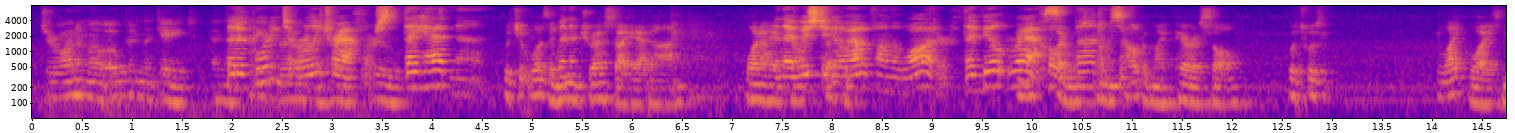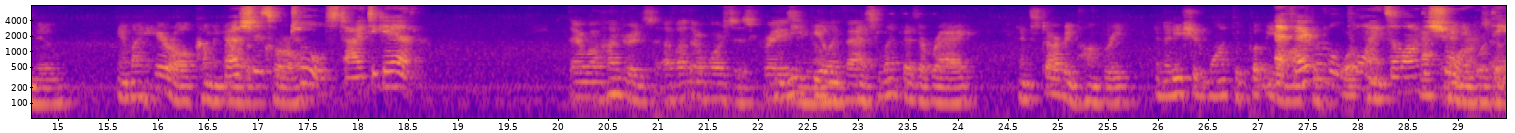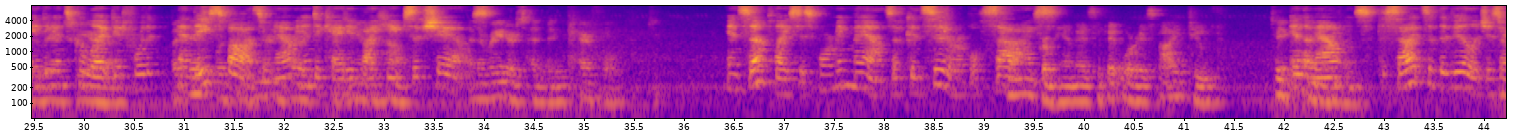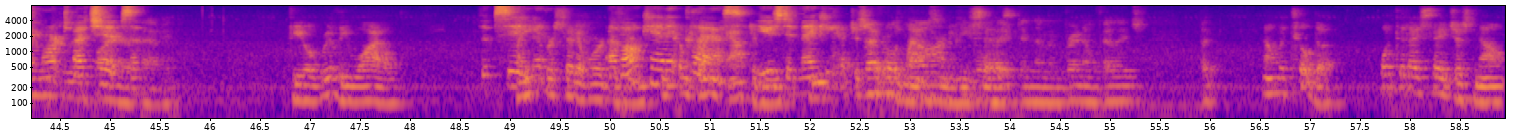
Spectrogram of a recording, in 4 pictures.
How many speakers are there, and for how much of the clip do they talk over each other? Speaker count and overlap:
three, about 37%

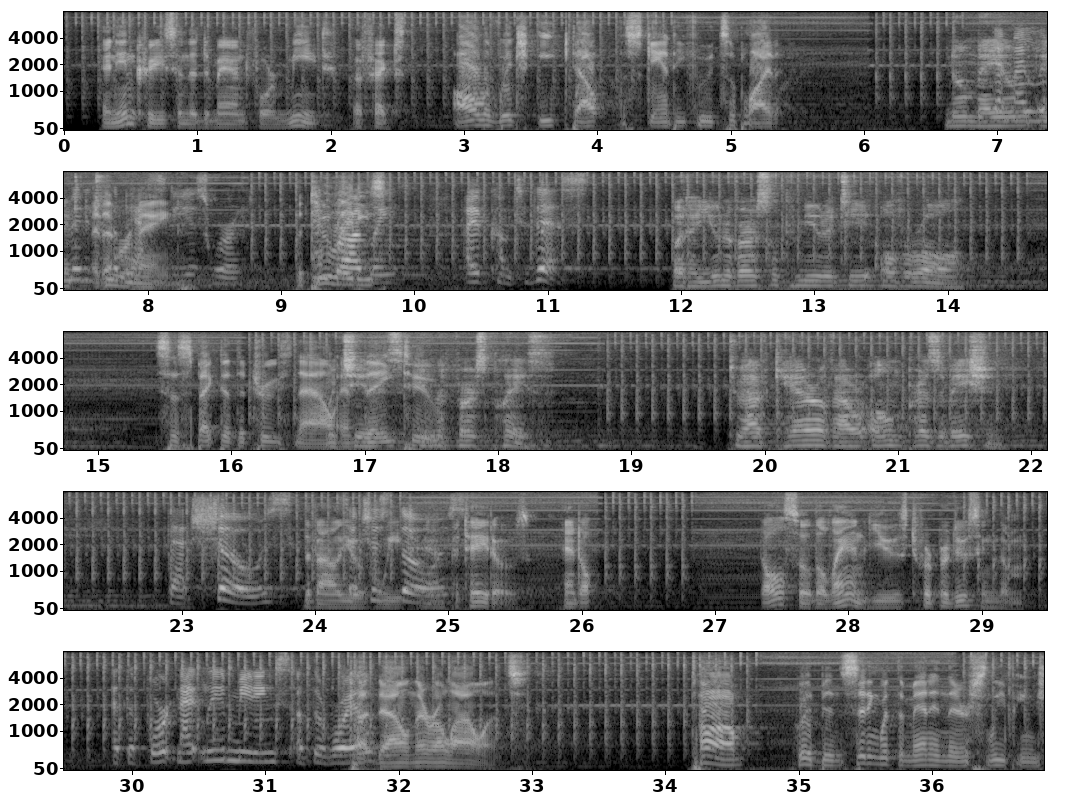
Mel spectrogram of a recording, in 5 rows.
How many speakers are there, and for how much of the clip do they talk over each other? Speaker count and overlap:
four, about 15%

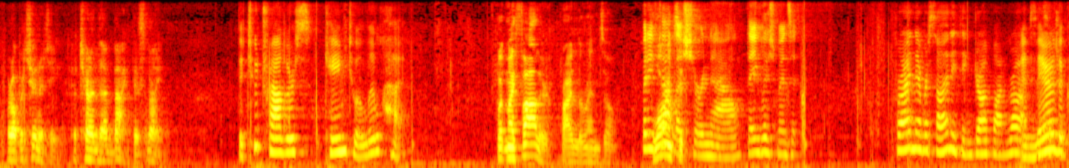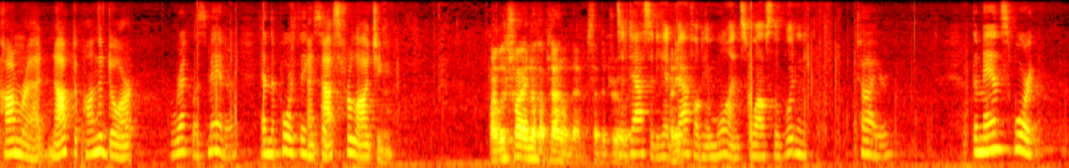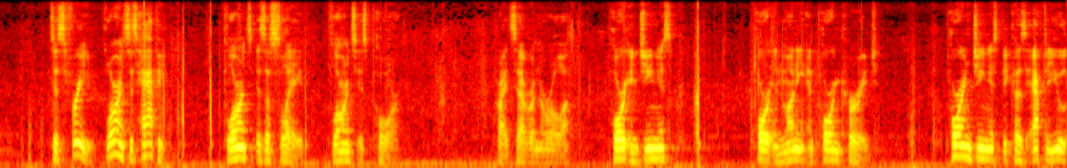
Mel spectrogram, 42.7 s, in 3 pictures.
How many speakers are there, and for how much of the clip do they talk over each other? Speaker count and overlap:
five, about 6%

